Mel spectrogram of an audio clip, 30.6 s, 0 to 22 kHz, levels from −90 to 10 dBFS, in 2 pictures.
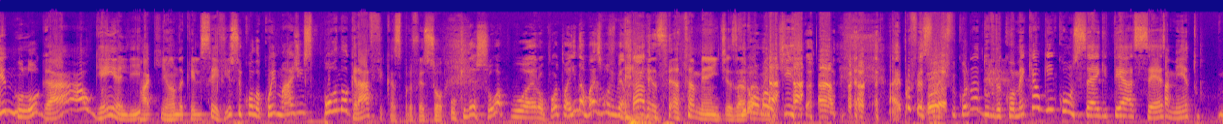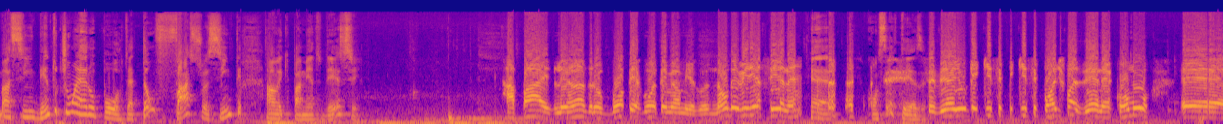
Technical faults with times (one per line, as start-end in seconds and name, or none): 1.74 CD skip
14.55 CD skip
18.29 CD skip
27.91 CD skip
